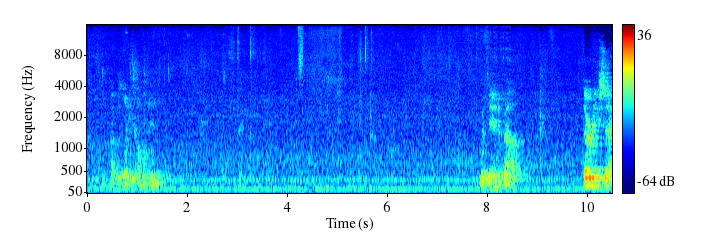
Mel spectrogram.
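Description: A middle-aged man speaks calmly into a microphone in a large hall, with pauses between phrases.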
